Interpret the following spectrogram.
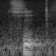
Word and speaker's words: qi: That means, in Oriental words, for Chinese pronunciation is qi.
